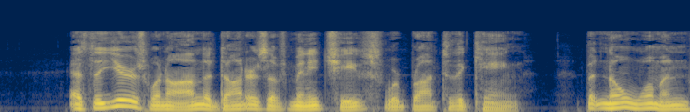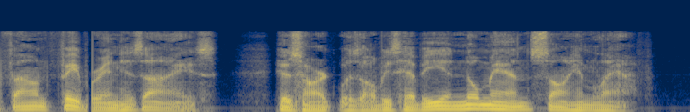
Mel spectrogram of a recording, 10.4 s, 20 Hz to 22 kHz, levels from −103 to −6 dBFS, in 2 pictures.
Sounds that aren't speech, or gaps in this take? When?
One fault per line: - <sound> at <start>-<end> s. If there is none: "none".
- dropout at 5.8-5.9 s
